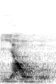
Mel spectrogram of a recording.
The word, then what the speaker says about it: Yahweh: o que sou, mas a pronúncia do tetragrama sagrado, que são as 4 consoantes hebraicas do nome do Criador, que é Yud, Ve, Vav, He, se lê Yahweh, né?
